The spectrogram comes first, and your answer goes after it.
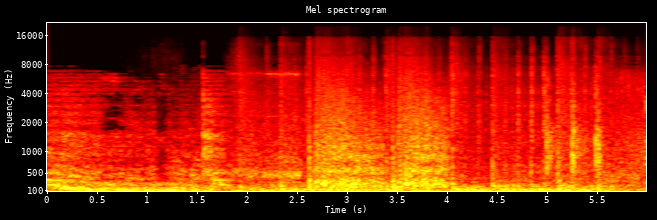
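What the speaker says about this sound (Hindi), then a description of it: "मैं आपको दिखाने वाला हूं अफगानिस्तान ने जो मिसाइल टेस्ट किया है।" Afghan missile test launch: a loud, continuous roaring blast with crackling bursts and rumble, sustained at full strength throughout without any talk.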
